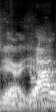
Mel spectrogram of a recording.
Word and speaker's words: Yahya: And just pull it up and I can probably pronounce it. It's Yahya. I know it's Yahya.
